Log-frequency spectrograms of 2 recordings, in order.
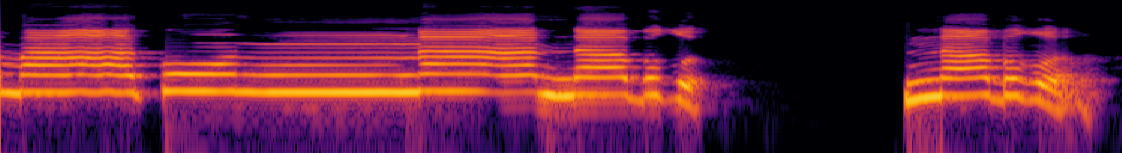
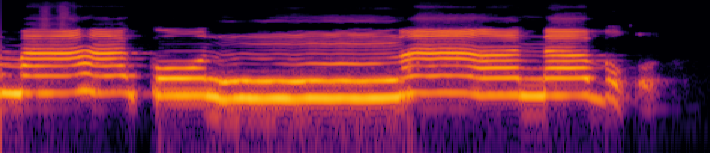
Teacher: با پر قلقلہ کرنا ہے، نبغ کر کے نہیں پڑھنا۔ بہت سے لوگ با کے اوپر حرکت دے دیتے ہیں زبر کی، جو کہ درست نہیں ہے۔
